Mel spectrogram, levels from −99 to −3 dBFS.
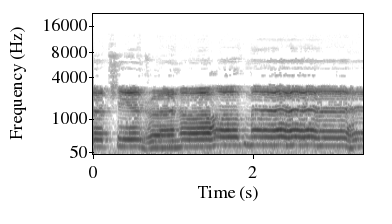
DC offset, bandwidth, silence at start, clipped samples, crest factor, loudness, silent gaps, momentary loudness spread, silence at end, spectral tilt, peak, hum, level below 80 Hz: under 0.1%; 9 kHz; 0 s; under 0.1%; 14 dB; -30 LUFS; none; 6 LU; 0 s; -5.5 dB/octave; -16 dBFS; none; -70 dBFS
